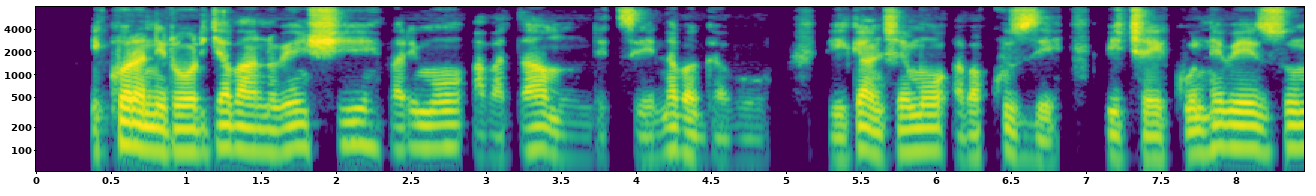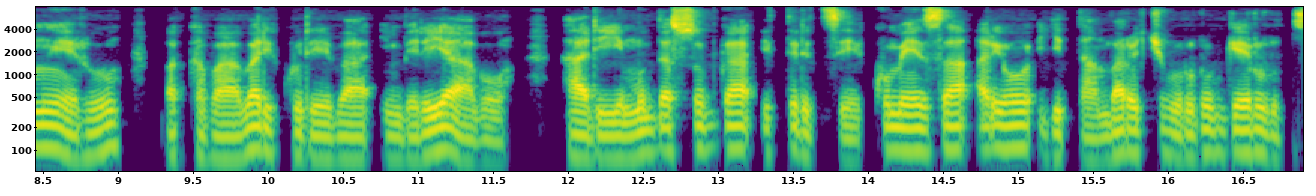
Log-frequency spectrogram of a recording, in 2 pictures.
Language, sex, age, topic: Kinyarwanda, male, 25-35, government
